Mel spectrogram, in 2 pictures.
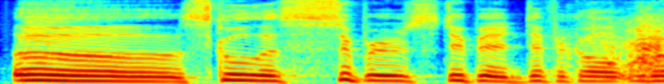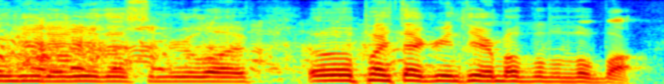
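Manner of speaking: lightly hammed-up griping student; a hint of whiny schoolkid griping; typical student complaint. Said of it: "the whole typical".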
